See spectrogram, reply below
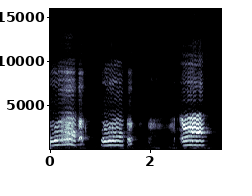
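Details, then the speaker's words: Newborn crying continuously at night and not settling: three loud, high-pitched wailing cries with short breaths between them. "आज night T है साब रोए जा रहे continue रो जा रहे चुप ही नहीं हो रहे पता नहीं कहां से रोता इतना आया भाई कितना रोते हो"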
